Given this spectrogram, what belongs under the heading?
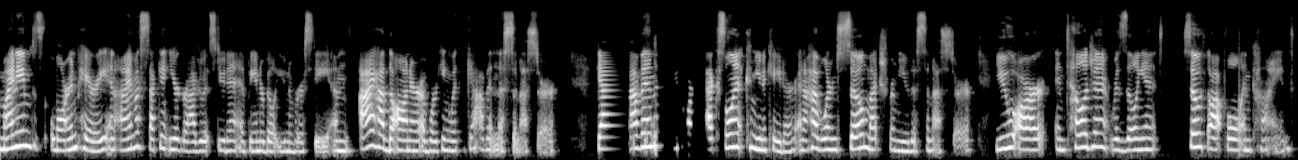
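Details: Adult woman; normal fluent speech.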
